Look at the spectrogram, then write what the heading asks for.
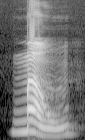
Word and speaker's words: mão: Mão.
